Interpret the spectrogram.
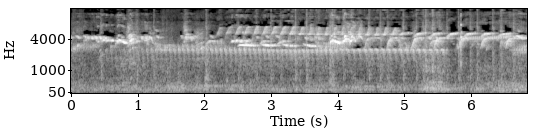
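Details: Continuous canary song made of dense rapid trills and rolling warbled phrases, with a fast buzzing tour running through the middle and a few sharp higher notes on top.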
